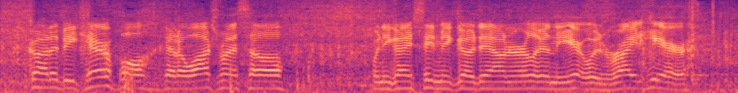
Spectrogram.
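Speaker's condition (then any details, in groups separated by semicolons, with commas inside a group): No condition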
